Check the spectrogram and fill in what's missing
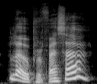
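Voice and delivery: bright, high-pitched cheerful greeting. A narrator's reading. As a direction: greet the professor with cheery innocence. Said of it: "Fred said cheerfully".

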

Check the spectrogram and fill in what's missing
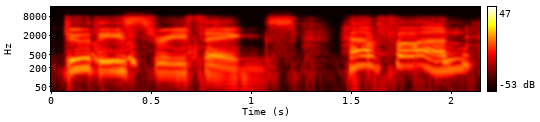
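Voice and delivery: lightly voiced magical note; mock scroll message. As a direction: read the scroll like a cheery decree.

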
